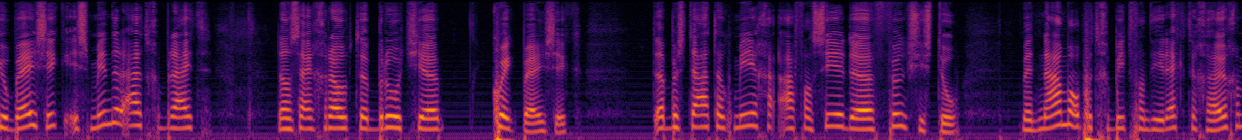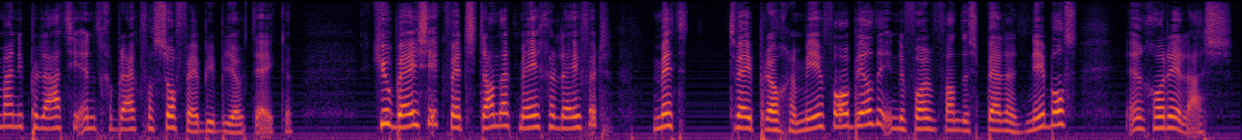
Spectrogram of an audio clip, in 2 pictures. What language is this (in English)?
Dutch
